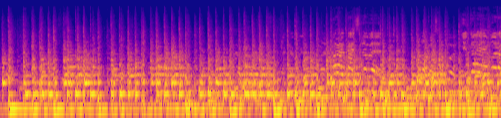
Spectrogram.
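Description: Djembe hand drums played together in a fast, steady, interlocking rhythm of open and slap strokes, with a drum also struck with a wooden stick.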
